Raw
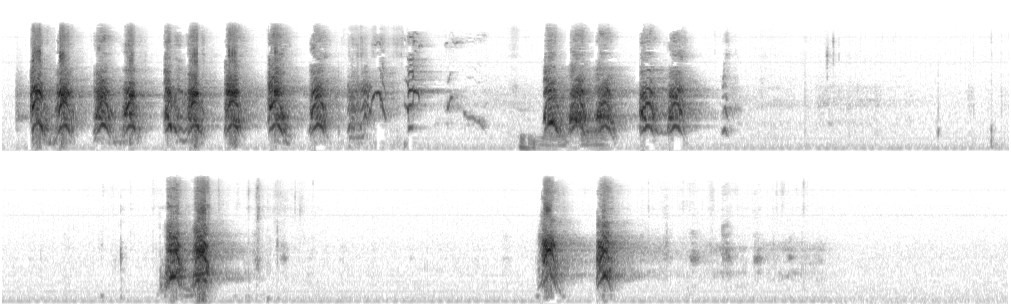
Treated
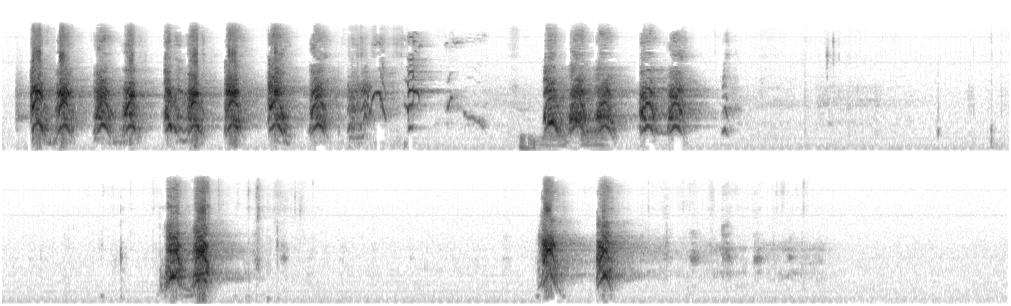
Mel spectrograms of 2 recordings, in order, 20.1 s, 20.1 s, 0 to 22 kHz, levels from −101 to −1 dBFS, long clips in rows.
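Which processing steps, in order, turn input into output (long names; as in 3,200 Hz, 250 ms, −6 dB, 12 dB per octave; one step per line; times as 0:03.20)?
high-pass filter 67 Hz
low-shelf EQ 220 Hz −4 dB
level +2 dB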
